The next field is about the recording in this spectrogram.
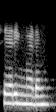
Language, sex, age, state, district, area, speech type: Tamil, female, 18-30, Tamil Nadu, Tiruppur, rural, conversation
